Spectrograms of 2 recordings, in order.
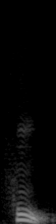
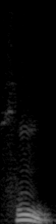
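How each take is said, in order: First: The vowel sounds like a long u. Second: The vowel sounds like a long u.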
